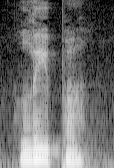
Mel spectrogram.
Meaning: lime tree, linden tree
- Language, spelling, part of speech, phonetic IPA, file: Ukrainian, липа, noun, [ˈɫɪpɐ], Uk-липа.ogg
